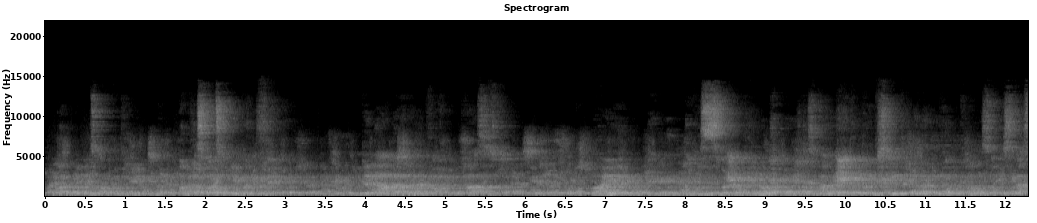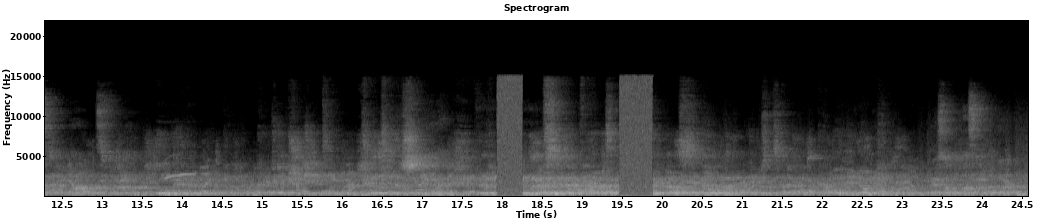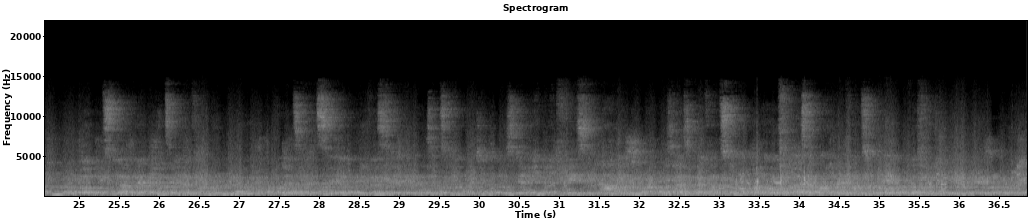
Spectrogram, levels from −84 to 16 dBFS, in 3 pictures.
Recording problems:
echo of what is said; strong; from 8 s on; 520 ms later, 10 dB below the speech
room echo; strong; dies away in 2.7 s
off-mic speech; far
thin; somewhat; fading below 250 Hz
murmuring crowd; loud; throughout; 1 dB below the speech
audio cutting out; at 18 s and at 19 s

